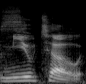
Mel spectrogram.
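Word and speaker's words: Mytho: Mythos. – Muto. It's pronounced Muto. Muto.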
